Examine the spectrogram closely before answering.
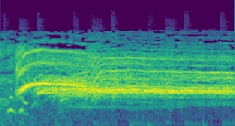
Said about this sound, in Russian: Наверное, я просто злюсь. Я очень злюсь, и я хочу кричать. Давай! Ну, да. кричи! Давай, кричи! давай!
